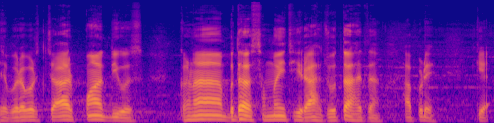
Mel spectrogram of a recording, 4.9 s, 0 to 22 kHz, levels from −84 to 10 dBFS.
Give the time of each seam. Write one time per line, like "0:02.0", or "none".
none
